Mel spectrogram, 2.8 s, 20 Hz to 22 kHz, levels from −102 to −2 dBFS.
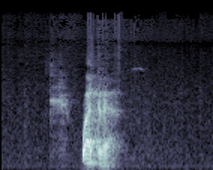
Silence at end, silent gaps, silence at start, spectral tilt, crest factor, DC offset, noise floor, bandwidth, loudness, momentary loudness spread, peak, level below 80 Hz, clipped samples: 1.25 s; none; 0.7 s; -7 dB/octave; 22 dB; under 0.1%; -66 dBFS; 16 kHz; -18 LUFS; 23 LU; -2 dBFS; -58 dBFS; under 0.1%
